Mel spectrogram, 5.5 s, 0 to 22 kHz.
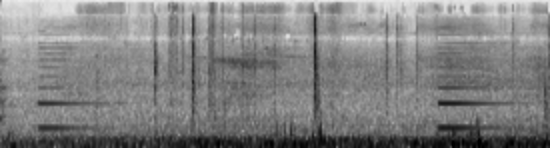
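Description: Steady low engine rumble from inside a 2013 Mercedes-Benz GL63 SUV on the road, continuous and close throughout, with no talking.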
